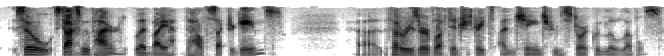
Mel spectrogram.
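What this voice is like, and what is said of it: Hoarse, worn-out voice. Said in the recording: “my voice is still a little on the fried side. I'm trying to rest it a little bit”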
